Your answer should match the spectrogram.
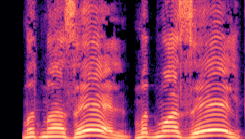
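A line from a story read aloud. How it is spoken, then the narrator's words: Distant shout. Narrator (Russian): кричал чей-то голос из-за деревьев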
